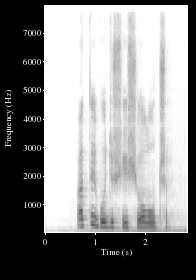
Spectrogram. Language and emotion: Russian, sad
